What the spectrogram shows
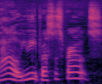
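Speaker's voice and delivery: play-acted high, incredulous, judgmental disbelief. Retelling a physician's remark about ordering Brussels sprouts: imitating a judgmental physician. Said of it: "sitting in my face like".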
